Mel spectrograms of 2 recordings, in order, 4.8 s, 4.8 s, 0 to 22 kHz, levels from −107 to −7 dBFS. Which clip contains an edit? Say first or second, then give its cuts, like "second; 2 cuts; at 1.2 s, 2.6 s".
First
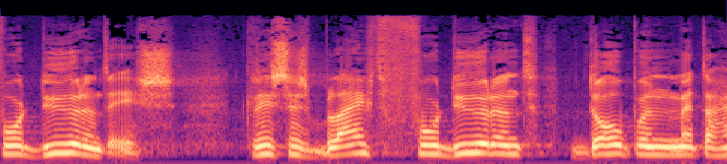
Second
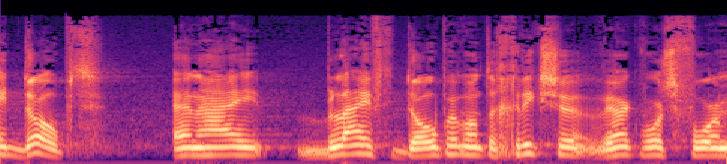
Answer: first; 1 cut; at 3.7 s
